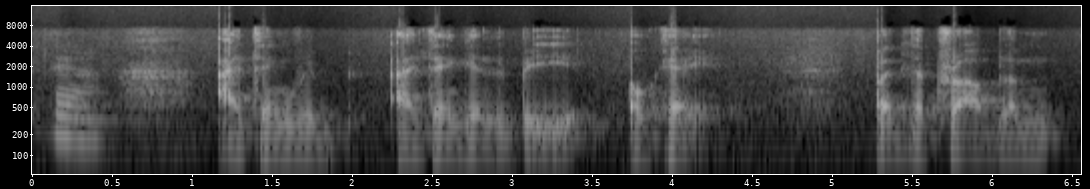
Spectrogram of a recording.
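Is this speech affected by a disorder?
Yes: cerebral palsy; quadriplegic form.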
